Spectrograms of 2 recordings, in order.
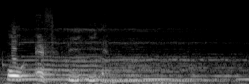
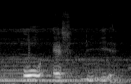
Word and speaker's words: often: Some will say often, some will say often. Previously it was often, then it became often. Now new people are saying no, often is correct. T is not silent, it should be pronounced. Some say T is silent, and then there's a big debate for that.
